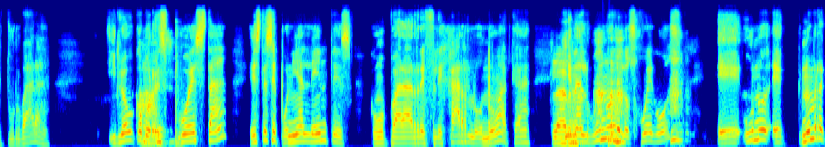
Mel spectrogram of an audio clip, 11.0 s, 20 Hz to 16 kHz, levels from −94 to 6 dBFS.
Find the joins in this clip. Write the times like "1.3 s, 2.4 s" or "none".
none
